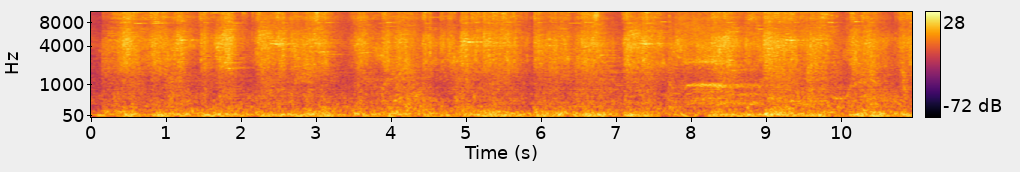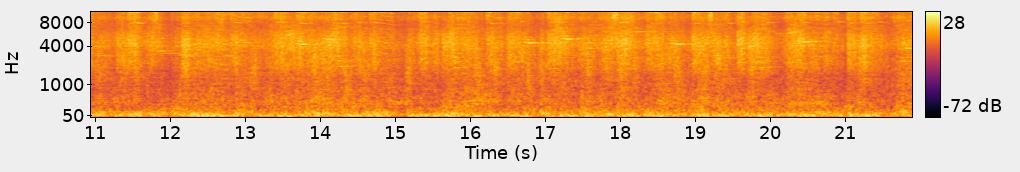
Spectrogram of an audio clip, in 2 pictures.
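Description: Magic blasts crackle and burst in quick succession.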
